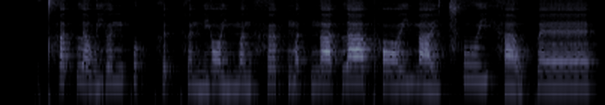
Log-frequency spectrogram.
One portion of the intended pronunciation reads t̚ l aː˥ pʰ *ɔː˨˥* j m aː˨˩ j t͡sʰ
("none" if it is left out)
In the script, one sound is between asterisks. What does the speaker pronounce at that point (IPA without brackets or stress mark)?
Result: ɔː˨˥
